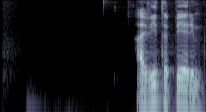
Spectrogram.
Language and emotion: Russian, neutral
